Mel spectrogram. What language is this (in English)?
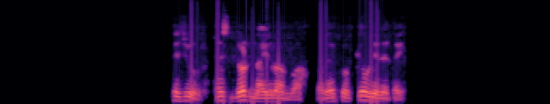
Khowar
